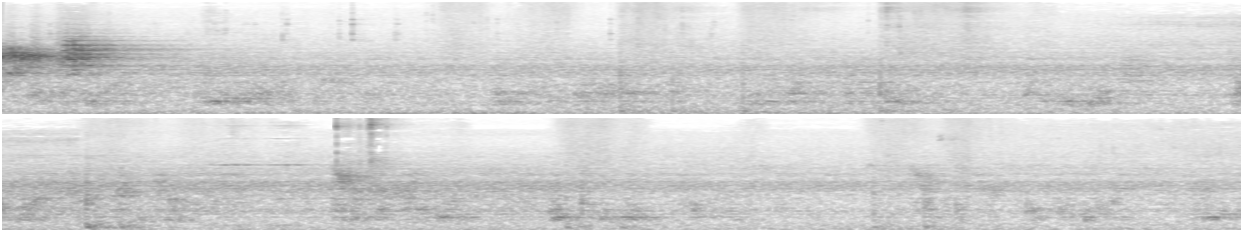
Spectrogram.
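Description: Footsteps climb concrete stairs.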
